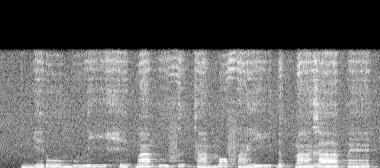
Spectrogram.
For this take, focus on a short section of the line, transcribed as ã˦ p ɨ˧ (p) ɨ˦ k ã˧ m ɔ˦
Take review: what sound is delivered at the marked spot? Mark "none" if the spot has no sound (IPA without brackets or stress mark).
f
